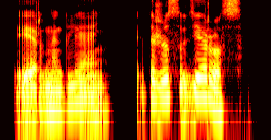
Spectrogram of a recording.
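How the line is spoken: Muttering. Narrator (Russian): пробормотал Фирс

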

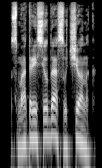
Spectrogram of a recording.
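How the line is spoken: Hissing teenager. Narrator (Russian): прошипел подросток

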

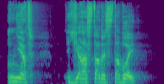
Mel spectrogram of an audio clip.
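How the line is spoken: Trembling voice. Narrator (Russian): дрожащим голосом ответил Эрагон

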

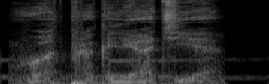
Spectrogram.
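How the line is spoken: Hiss. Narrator (Russian): Прошипел Элмер

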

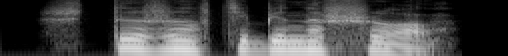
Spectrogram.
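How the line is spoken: Hissed. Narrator (Russian): прошипел сотник

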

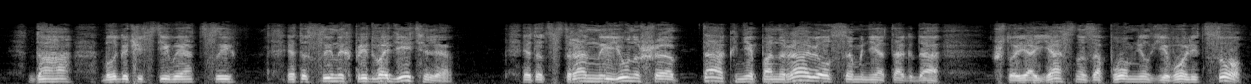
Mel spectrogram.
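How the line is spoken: Frightened, relieved exclamation. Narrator (Russian): воскликнул испуганный трактирщик, радуясь, что скоро отделается от монахов

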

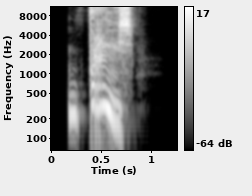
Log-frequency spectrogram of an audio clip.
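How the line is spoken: Sleepy mutter. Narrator (Russian): Буркнула я сквозь сон

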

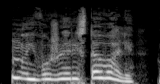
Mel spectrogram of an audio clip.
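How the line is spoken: Exclaiming. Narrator (Russian): воскликнула она

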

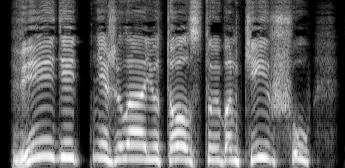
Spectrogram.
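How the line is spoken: Shouting. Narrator (Russian): кричала

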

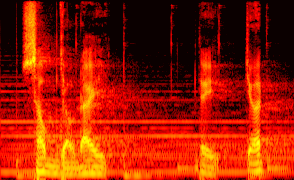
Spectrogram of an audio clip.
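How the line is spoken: Deep gruff voice. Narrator (Vietnamese): Hắn cất cái giọng ồm ồm

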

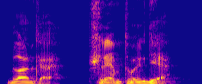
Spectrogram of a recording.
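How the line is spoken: Sudden growl. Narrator (Russian): рыкнул вдруг Аслан

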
